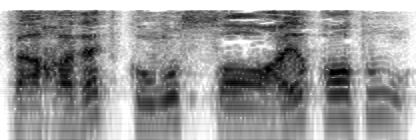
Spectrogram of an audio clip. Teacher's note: العين المرققة والصاد مفخمة، أخلص الصاد وبعدين أخش على العين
